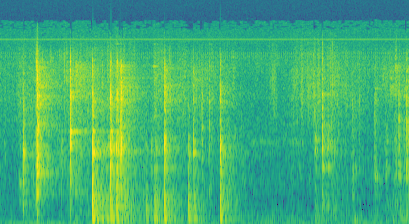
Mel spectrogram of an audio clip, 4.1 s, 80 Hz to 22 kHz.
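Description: Hard metal knocks and clatters as a water pump is worked loose and pulled out of a Renault 1.5 dCi diesel engine. A quick run of sharp knocks comes in the first two seconds, loudest about a second in, and a few lighter clicks follow near the end.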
